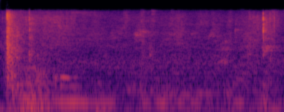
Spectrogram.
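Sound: door being opened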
